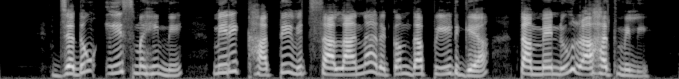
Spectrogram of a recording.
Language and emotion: Punjabi, happy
